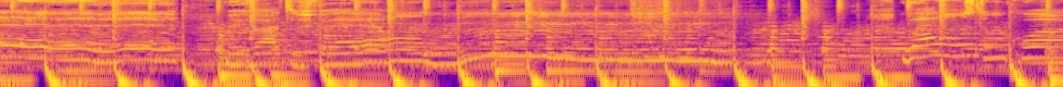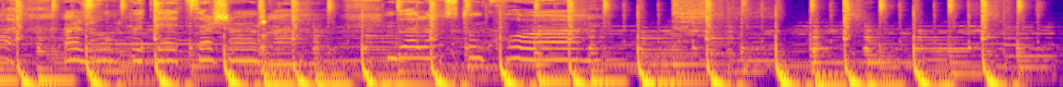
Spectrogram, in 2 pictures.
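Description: A French pop song with a female singer plays loud and steady over a driving beat and full backing, continuous throughout with no speech over it.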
